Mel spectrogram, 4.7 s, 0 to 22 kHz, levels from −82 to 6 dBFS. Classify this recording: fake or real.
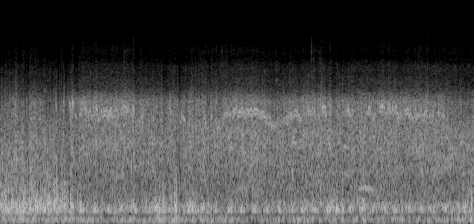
real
